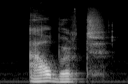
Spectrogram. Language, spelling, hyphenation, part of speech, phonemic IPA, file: Dutch, Aalbert, Aal‧bert, proper noun, /ˈaːl.bɛrt/, Nl-Aalbert.ogg
- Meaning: a male given name, variant of Albert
